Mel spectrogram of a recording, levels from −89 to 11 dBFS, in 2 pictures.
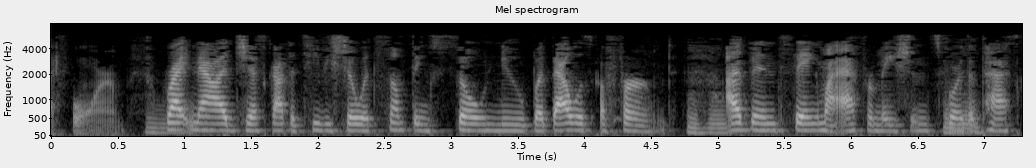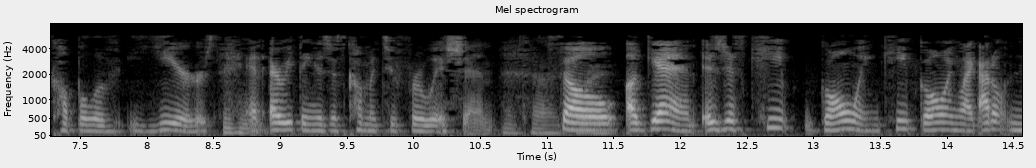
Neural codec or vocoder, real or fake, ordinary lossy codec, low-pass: none; real; MP3, 24 kbps; 7.2 kHz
